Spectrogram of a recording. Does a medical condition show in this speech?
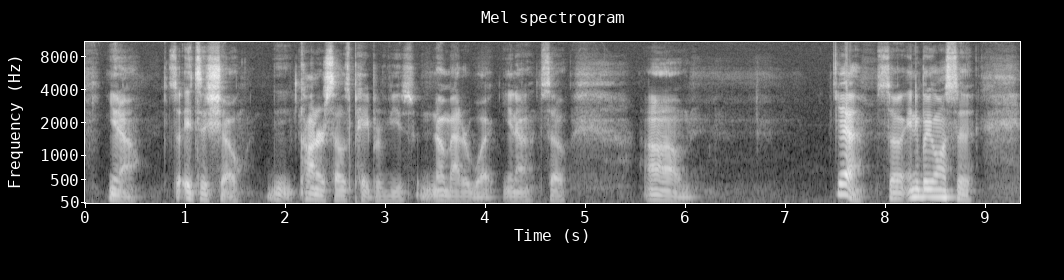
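No.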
